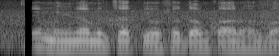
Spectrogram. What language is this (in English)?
Bhojpuri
